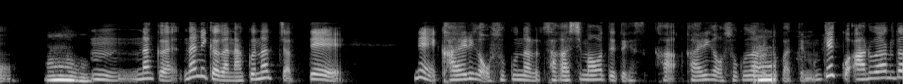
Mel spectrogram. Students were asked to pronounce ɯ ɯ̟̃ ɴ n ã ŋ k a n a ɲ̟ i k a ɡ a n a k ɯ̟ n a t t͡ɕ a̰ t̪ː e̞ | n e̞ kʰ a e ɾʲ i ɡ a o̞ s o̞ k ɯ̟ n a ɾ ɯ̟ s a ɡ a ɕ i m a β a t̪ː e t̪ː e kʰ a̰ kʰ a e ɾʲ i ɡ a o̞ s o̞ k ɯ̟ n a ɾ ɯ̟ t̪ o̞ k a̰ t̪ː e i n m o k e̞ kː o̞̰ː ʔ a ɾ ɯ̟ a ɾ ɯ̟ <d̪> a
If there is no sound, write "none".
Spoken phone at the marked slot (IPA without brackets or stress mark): d̪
